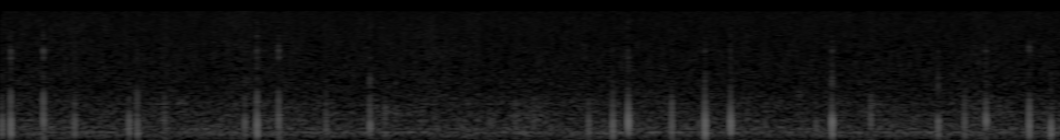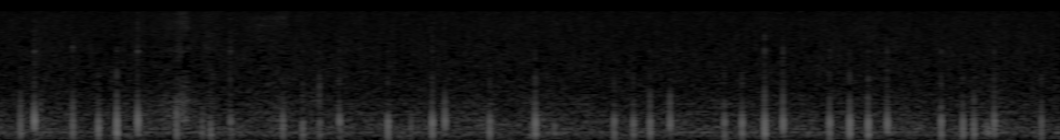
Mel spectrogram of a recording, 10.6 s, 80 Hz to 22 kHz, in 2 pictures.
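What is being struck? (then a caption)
Paperback book, paper spine and edge. Long nails tap the paper spine and edge of a paperback book lying on its side, making many quick, dry ticks at an uneven pace. Each tap is short and clicky, centered around 620 Hz with almost no ring. The taps sit quietly over a steady soft hiss.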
